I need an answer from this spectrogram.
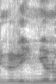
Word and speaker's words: निरंजन: बहुतिਆਂ ਨੂੰ इसका उच्चारण भी ठीक नहीं आता। कई निरंजन बोलते हैं, कुछ होर बोलते हैं, पर इसका उच्चारण है निरंजन। संधि छेद कर दो, निरंजन।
